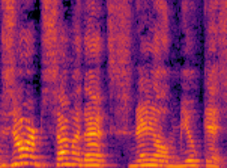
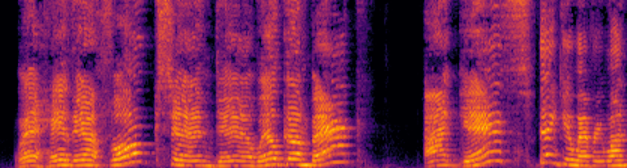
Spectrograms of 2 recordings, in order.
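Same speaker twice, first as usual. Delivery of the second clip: botched, bad fake French accent; 3 semitones higher than usual. Welcoming folks back to the video, in a bad french accent. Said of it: "That was supposed to be a French accent".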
